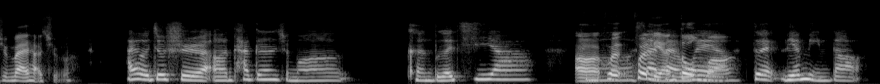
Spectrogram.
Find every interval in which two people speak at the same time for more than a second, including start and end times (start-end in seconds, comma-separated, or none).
5.8-7.4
